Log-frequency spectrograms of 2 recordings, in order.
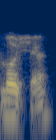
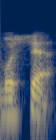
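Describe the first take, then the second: First: The stress is on the first syllable. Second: The stress is on the last syllable. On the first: The speaker calls it wrong. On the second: The speaker calls it right. "you should still stress it correctly. You should still say"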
